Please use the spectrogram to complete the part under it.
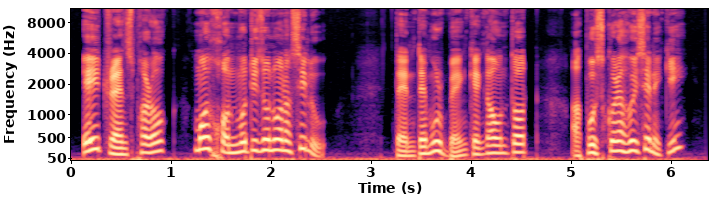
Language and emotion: Assamese, fearful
